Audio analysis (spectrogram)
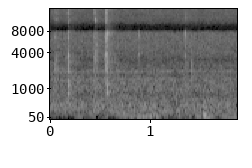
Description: corsair k65 clicking noise, so bad it seems like a blue switch..... those are cherry reds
